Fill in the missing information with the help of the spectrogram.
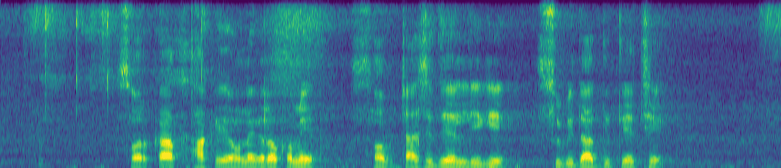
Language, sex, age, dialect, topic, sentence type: Bengali, male, 36-40, Western, agriculture, statement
